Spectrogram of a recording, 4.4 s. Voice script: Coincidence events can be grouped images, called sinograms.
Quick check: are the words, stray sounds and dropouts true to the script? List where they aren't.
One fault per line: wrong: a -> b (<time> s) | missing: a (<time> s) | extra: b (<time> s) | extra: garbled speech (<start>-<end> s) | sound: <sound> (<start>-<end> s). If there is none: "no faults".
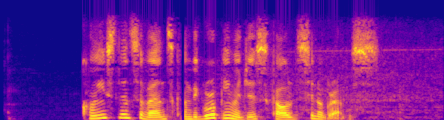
sound: dropout (1.8-1.9 s)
